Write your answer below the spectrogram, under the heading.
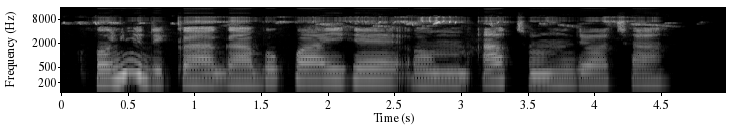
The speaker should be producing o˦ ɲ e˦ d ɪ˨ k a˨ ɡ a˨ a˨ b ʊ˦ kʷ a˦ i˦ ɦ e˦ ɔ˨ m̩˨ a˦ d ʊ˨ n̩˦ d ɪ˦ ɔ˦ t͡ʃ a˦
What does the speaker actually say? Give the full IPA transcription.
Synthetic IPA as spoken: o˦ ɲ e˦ d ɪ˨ k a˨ ɡ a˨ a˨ b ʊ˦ kʷ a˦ i˦ ɦ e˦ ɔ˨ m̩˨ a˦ t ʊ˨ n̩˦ d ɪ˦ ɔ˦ t͡ʃ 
